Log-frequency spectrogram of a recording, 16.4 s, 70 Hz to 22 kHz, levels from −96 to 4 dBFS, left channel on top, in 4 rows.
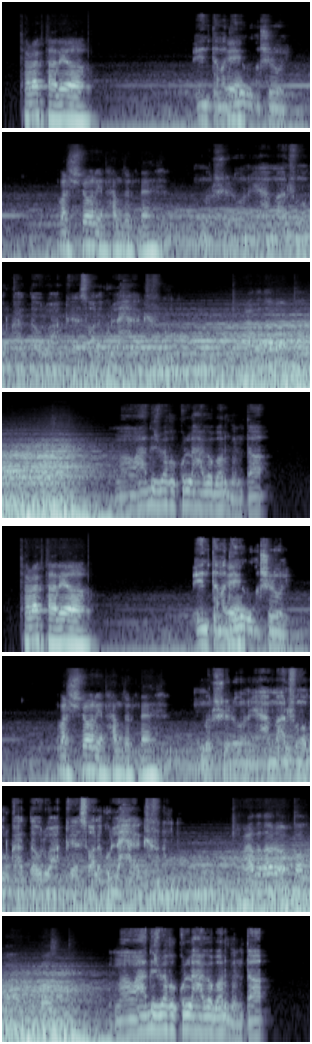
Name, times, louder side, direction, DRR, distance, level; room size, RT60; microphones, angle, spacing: voice 1, 0.3-1.2 2.9-3.3 4.8-6.3 11.3-13.4, right 2 dB, 20° right, 0.3 m, -26 dB
sound 1, 1.3-14.3, left 2 dB, 55° left, 1.0 m, -28 dB
voice 2, 2.5-3.9 6.7-10.4 13.7-15.8, right 6 dB, 70° right, 0.5 m, -30 dB
8.6 x 5.4 x 4.3 m
head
